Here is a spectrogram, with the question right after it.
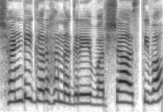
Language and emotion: Sanskrit, neutral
